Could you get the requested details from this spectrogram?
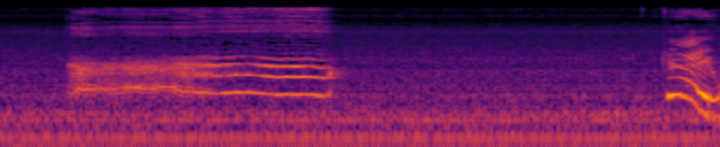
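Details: A pet parrot indoors suddenly lets out a loud scream out of nowhere: a held, harmonic, wavering cry lasting almost two seconds, then quiet, then a sharp cry that drops in pitch. A person speaks quietly just before.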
